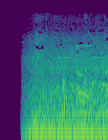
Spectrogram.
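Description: A vehicle engine running steadily at idle, starting about half a second in, under the voices of a crowd of people talking.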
